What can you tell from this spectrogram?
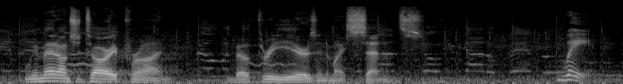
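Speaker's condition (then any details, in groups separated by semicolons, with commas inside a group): No condition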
